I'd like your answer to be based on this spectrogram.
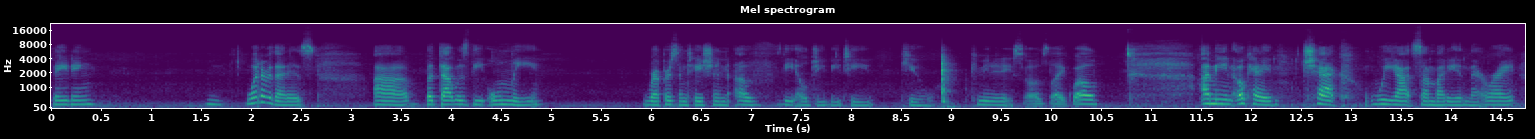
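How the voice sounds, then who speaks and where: A woman's voice: lowish voice, steady tone, measured pace, gravelly, pauses often, a little hiss or hum. A woman in her forties ranting casually into the camera, rambling and swearing, with frequent sighs and filler words. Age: 40s. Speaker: book vlogger. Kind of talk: casual rant.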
